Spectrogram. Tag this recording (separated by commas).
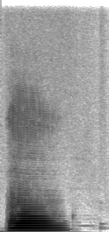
Brass instrument, Musical instrument, Music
